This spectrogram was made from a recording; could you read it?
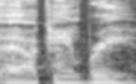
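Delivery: voice brought down low. Retelling telling officers who weren't listening: retelling own lowered voice. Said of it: "So I lowered my voice".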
